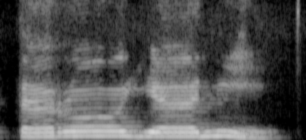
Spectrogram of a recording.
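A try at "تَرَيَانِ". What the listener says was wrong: Ro tu pendek je.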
